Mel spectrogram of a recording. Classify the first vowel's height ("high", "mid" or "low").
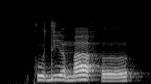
high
